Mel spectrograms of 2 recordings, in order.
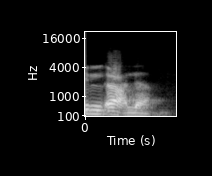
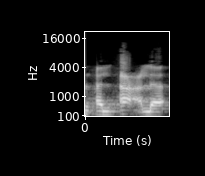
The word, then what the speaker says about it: الأعلى: هنا الهاء ليس فيها صلة هذا الضمير لأن بعدها ساكن ربه الأعلى العين، نعطيها صفة ماذا؟ التوسط الأعلى، لا نقول الأعلى أعلى أعلى لا، أو الأعلى أعلى، البعض ينطق هكذا يفخم العين الأعلى، هذا خطأ، وربما يفخم معه الهمزة أعلى ربه الأعلى، لا خطأ، الأعلى أ، الهمزة مرقة والعين مرقة ومتوسطة، الأعلى أعلى، مقدار حركتين للف.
